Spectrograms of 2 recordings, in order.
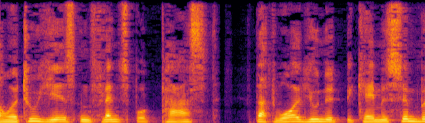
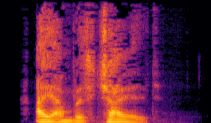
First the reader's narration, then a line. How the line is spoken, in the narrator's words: Annie said softly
